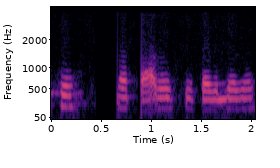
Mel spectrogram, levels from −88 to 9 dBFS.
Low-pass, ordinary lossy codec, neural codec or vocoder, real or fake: 3.6 kHz; AAC, 32 kbps; none; real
